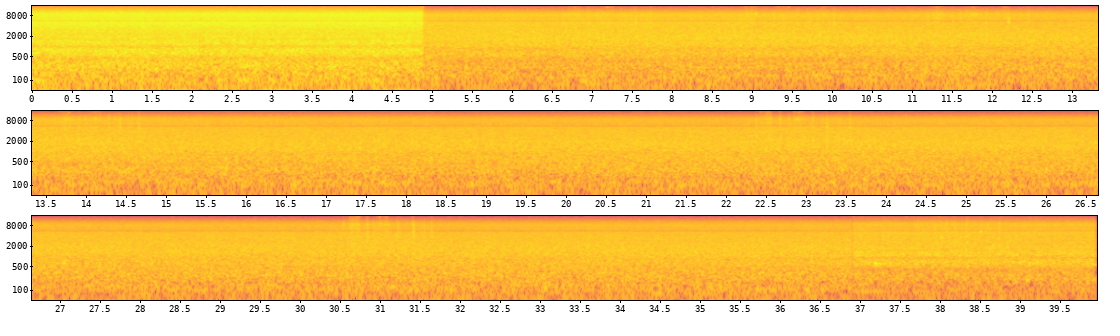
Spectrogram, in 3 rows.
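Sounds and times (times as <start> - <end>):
waterfall rushing: 0.0 - 22.4, 31.9 - 39.9.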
